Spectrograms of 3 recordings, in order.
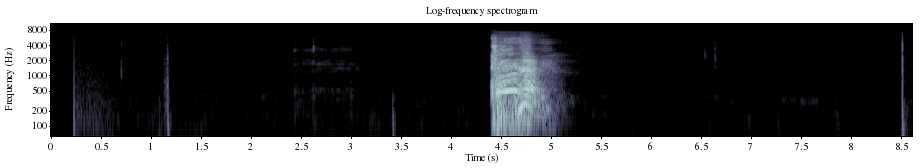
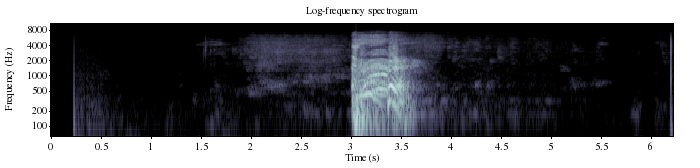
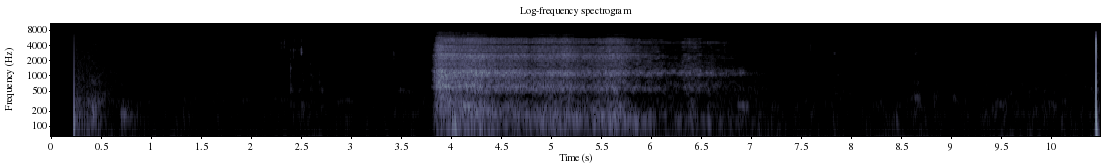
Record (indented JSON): {
  "cough_length": "8.6 s",
  "cough_amplitude": 32522,
  "cough_signal_mean_std_ratio": 0.2,
  "three_cough_length": "6.2 s",
  "three_cough_amplitude": 32768,
  "three_cough_signal_mean_std_ratio": 0.26,
  "exhalation_length": "10.5 s",
  "exhalation_amplitude": 26615,
  "exhalation_signal_mean_std_ratio": 0.34,
  "survey_phase": "beta (2021-08-13 to 2022-03-07)",
  "age": "65+",
  "gender": "Male",
  "wearing_mask": "No",
  "symptom_fatigue": true,
  "symptom_change_to_sense_of_smell_or_taste": true,
  "symptom_onset": "6 days",
  "smoker_status": "Never smoked",
  "respiratory_condition_asthma": false,
  "respiratory_condition_other": false,
  "recruitment_source": "Test and Trace",
  "submission_delay": "2 days",
  "covid_test_result": "Positive",
  "covid_test_method": "RT-qPCR",
  "covid_ct_value": 16.2,
  "covid_ct_gene": "ORF1ab gene",
  "covid_ct_mean": 17.2,
  "covid_viral_load": "2200000 copies/ml",
  "covid_viral_load_category": "High viral load (>1M copies/ml)"
}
